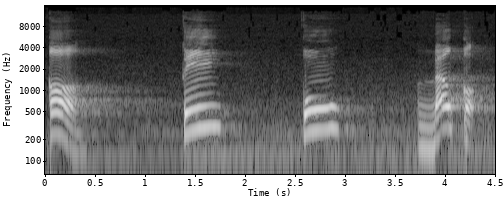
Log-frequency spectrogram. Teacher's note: huruf qaf diucapkan dengan cara menyentuhkan pangkal lidah kita dengan langit-langit bagian belakang kau tipu toh kok diucapkan dengan suara yang tebal dan dalam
